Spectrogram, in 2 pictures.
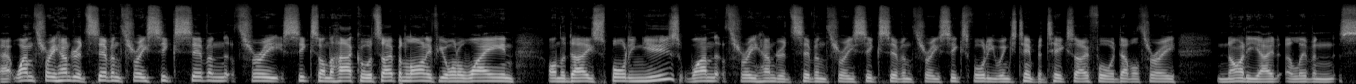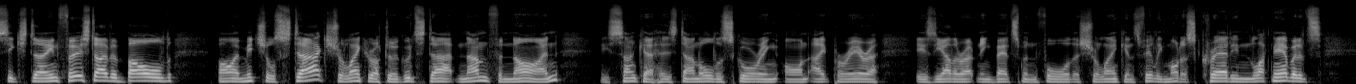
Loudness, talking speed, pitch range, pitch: -23 LUFS, 170 wpm, 130-160 Hz, 145 Hz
